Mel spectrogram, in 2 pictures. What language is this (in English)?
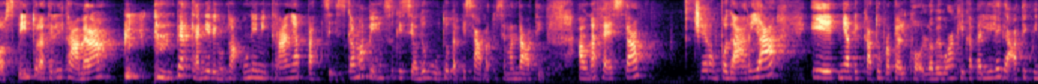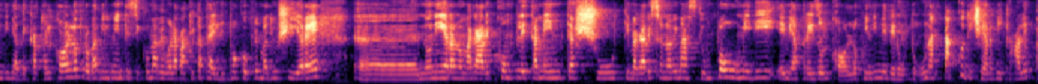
Italian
